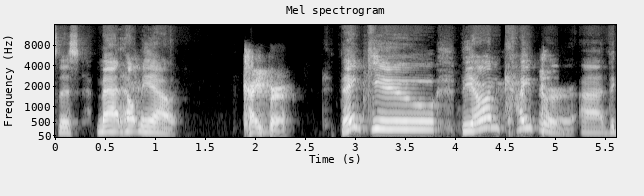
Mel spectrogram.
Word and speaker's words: Kuiper: oh god i didn't ask you how to pronounce this matt help me out kaiper thank you beyond kuiper the galactic star alliance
